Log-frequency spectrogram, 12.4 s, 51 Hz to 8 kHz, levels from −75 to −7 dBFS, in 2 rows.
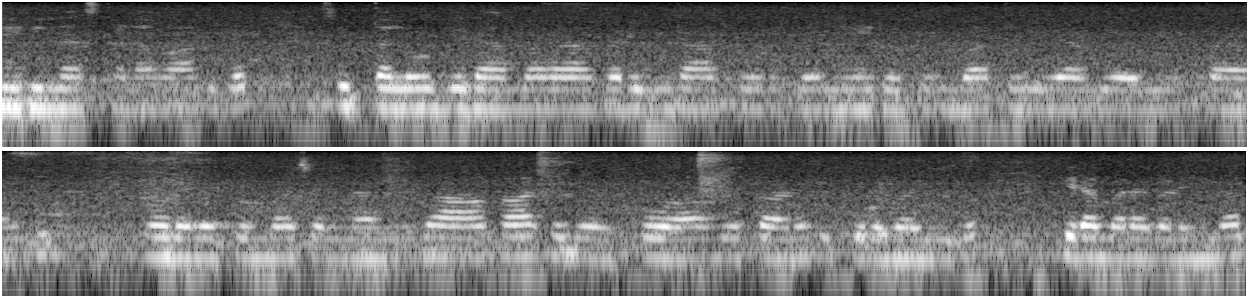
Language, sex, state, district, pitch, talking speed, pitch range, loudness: Kannada, female, Karnataka, Belgaum, 195 Hz, 80 wpm, 190-200 Hz, -19 LUFS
